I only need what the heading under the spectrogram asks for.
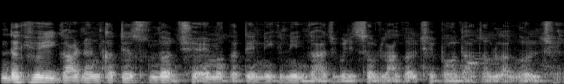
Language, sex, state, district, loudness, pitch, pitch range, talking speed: Maithili, male, Bihar, Supaul, -19 LUFS, 90 Hz, 80-95 Hz, 190 wpm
